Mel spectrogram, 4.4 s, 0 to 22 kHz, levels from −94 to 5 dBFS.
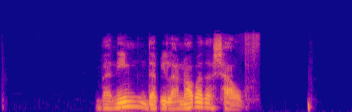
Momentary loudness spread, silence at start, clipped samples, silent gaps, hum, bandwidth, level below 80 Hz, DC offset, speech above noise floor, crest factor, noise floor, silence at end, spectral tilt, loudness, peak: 22 LU; 1.2 s; under 0.1%; 3.64-3.71 s; none; 7.6 kHz; -58 dBFS; under 0.1%; 65 dB; 20 dB; -86 dBFS; 0.5 s; -6.5 dB/octave; -21 LUFS; -4 dBFS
